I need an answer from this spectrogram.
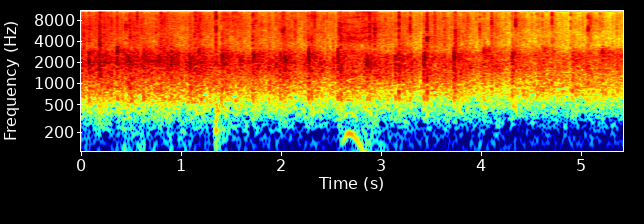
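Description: Applause from a church audience welcoming Dr. John Maxwell at Life Church: dense, steady clapping that holds at an even level throughout.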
